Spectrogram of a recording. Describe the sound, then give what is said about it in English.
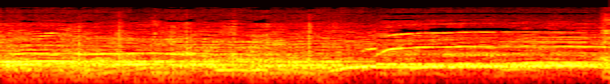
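Adoring fans cheer at the UConn men's basketball championship parade in Hartford, Connecticut, a steady dense roar of voices with a few higher shouts and a rising tone near the end. “Do they love the UConn men's basketball team? That's the sound of the adoring fans at the championship parade today in Hartford, Connecticut.”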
